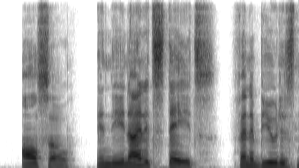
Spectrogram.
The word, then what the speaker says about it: Phenibut: Phenibut. This drug is pronounced Phenibut.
